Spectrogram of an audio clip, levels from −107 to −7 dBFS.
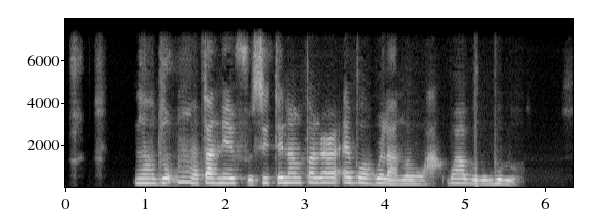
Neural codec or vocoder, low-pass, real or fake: codec, 16 kHz, 0.8 kbps, ZipCodec; 7.2 kHz; fake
